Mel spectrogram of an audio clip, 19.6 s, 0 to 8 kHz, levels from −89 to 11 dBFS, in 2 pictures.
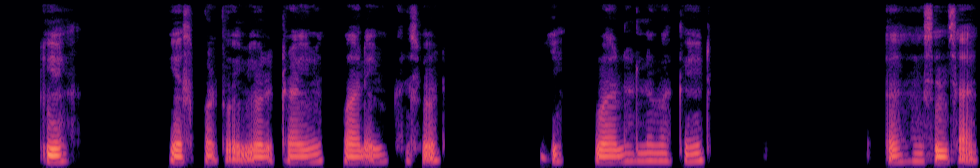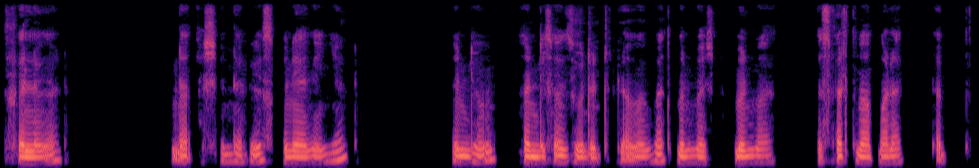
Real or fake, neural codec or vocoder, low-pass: real; none; 7.2 kHz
